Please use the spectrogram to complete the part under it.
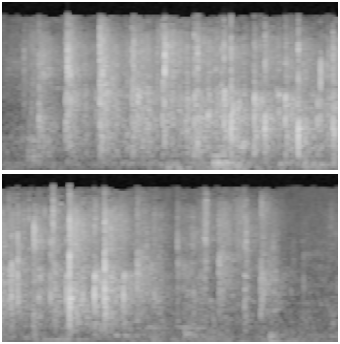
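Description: An audience applauds to welcome a young poet from Mayotte to speak, a dense, steady patter of many hands clapping nearby for several seconds, swelling slightly in the middle.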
